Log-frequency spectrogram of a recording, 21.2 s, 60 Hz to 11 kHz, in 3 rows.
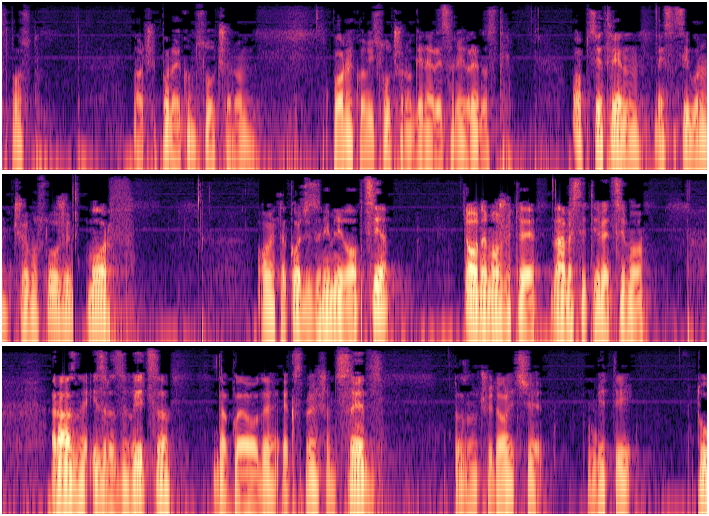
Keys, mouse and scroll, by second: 7.7 click, 18.4-21.1 drag.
